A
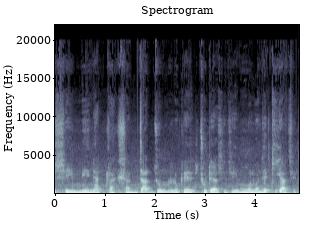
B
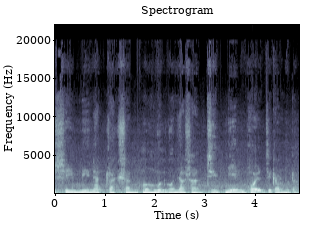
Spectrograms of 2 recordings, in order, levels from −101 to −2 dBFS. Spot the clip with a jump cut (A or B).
A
